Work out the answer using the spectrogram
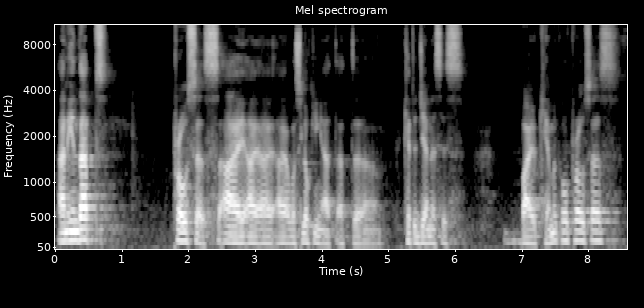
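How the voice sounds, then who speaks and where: Middle-aged Swedish man, conference speaker, unhurried and hesitant, lots of fillers, dry humor. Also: lowish voice, darkish tone. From Sweden. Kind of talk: conference talk. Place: conference stage.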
